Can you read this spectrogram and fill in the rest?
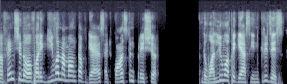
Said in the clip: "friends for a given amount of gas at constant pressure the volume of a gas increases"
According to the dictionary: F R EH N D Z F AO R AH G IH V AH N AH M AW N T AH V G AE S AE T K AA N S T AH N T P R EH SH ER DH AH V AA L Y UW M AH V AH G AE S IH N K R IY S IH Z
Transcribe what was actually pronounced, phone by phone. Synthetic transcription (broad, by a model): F R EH N D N F AO R AH G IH V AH N AH M AW N T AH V G AE S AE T K AA N S T AH N T P R EH SH ER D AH V AA L Y UW M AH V AH G AE S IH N K R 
